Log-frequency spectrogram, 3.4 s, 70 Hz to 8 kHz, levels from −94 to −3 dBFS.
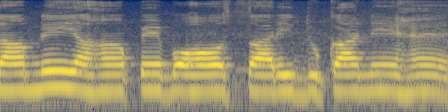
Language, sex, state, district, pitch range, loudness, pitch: Hindi, male, Himachal Pradesh, Shimla, 170-180 Hz, -13 LUFS, 170 Hz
